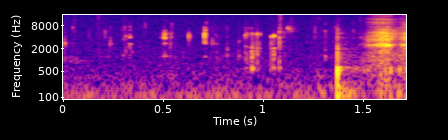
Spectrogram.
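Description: Someone chewing food while eating, with soft, irregular crunches and moist bites, faint and alone with no talk.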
